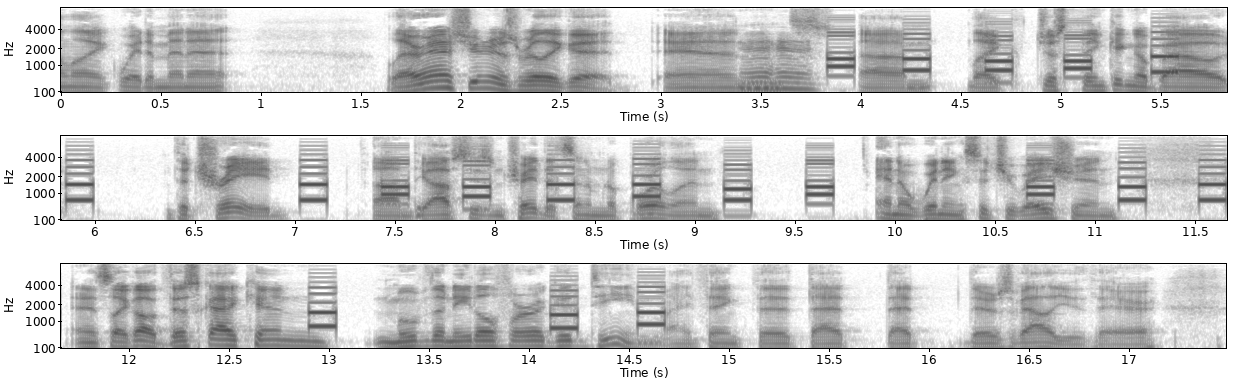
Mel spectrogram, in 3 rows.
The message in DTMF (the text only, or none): 054733 3083910 023 6 29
